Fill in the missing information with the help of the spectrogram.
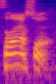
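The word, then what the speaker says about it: Slashr: a 2d horror game called slasher the Slash and then the letter R it's pronounced slasher you play as a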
